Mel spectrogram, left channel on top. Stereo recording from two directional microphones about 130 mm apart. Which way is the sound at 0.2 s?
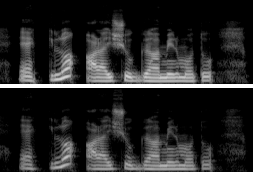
40° left (ahead or behind).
